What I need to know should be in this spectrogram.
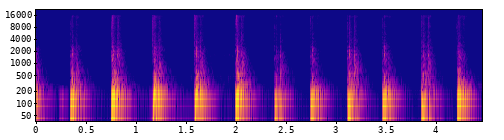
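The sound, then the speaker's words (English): About a dozen heavy, booming thuds land in a steady, quick rhythm as someone stomps around and slams doors, heard from a basement. Each impact is deep and resonant with a short decay, and no voices are heard. “her ass just stomping a fucking round, slamming doors.”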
